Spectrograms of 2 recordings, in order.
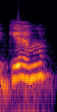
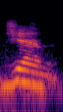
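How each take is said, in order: First: It starts with a hard G sound. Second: It starts with a soft J sound. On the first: The speaker calls it wrong. "I don't say gim" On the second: The speaker calls it right. "I say gem"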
